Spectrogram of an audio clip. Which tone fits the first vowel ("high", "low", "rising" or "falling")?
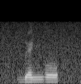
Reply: high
